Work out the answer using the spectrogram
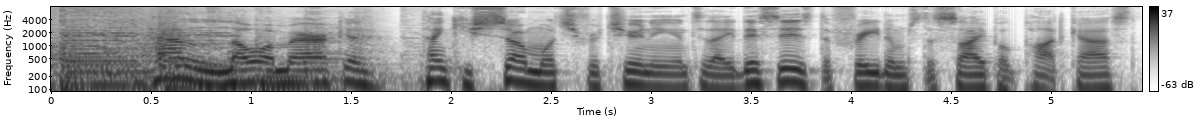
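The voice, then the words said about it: Irish accent. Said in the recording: “This Irishman stands with America ... you come for the accent”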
